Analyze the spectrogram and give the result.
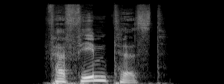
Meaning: inflection of verfemen: 1. second-person singular preterite 2. second-person singular subjunctive II
- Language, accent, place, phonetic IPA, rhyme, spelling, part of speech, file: German, Germany, Berlin, [fɛɐ̯ˈfeːmtəst], -eːmtəst, verfemtest, verb, De-verfemtest.ogg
